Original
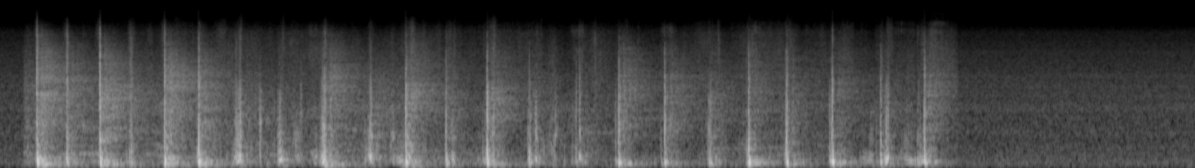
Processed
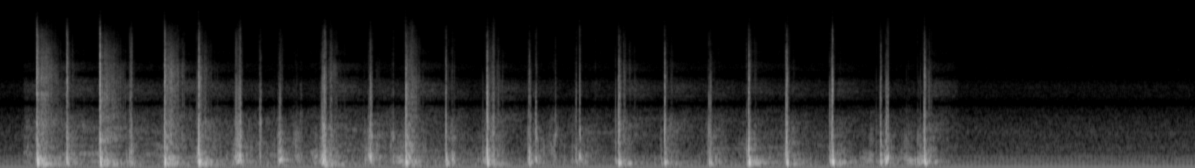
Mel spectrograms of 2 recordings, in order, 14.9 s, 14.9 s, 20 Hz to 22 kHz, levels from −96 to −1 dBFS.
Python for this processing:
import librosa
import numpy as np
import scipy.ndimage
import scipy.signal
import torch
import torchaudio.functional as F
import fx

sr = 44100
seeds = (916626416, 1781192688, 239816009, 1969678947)

y = fx.wiener(x, sr, points=25)
y = fx.add_hum(y, sr, base_hz=60, snr_db=19)
y = fx.dynamic_eq(y, sr, hz=1600.0, q=2.5, threshold_db=-50.0, ratio=4.0, max_db=-6)
y = y * 10.0 ** (-5.0 / 20.0)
